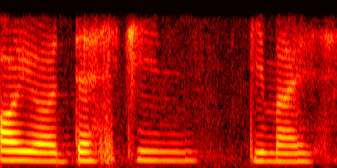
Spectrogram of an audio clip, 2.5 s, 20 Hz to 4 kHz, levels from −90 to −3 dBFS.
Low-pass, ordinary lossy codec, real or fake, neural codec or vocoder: 3.6 kHz; none; real; none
